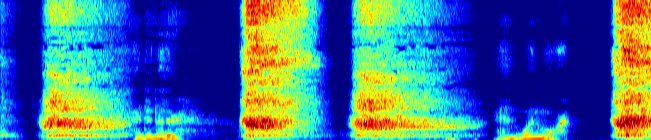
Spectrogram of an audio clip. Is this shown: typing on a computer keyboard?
no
